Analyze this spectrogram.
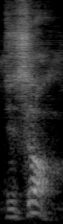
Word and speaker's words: deserve: 그러면 deserve는 서의 강세가 있어요. 서의 SER에 E의 강사가 있어요. SE, E에. 그래서 이거는 어로 발음됐죠. deserve, deserve, deserve. 여기서 서는 써라고 발음하면 X지만 서 하면 이게 영어의 Z 발음이에요. 서.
